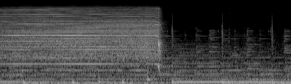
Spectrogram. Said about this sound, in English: this Bosch GSR 120Li Professional Cordless Drill and Driver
